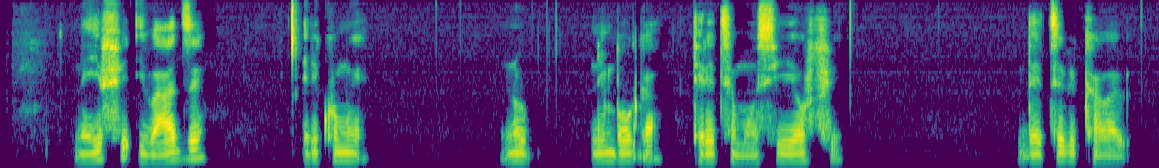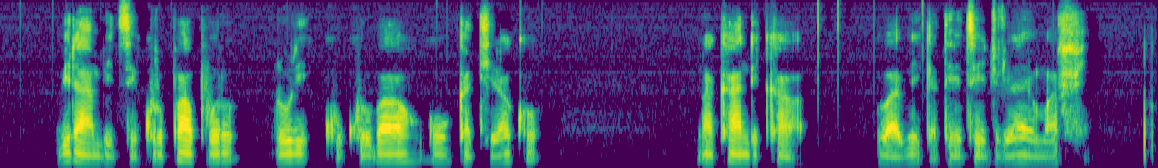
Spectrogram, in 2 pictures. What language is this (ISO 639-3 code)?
run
